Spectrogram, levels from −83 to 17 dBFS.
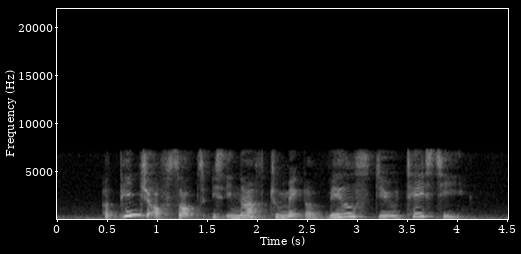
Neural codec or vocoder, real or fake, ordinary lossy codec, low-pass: autoencoder, 48 kHz, 128 numbers a frame, DAC-VAE, trained on Japanese speech; fake; none; 7.2 kHz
